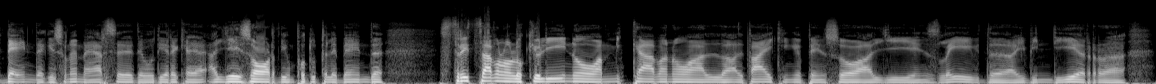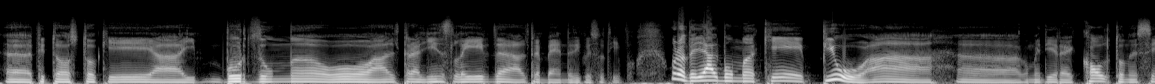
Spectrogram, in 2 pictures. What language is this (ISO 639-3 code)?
ita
